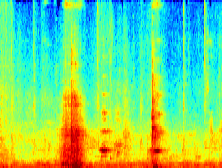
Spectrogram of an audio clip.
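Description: Fast-food restaurant background of voices and music, with two short, louder noises about a second and a half and three seconds in.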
